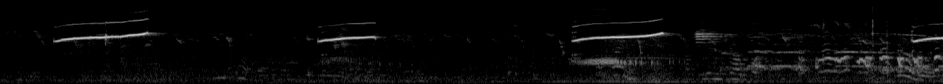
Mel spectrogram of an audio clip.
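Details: Oriental magpie-robin issuing its characteristic rival call, said to draw quick answers from males and females; three long, rising whistles, then a burst of mixed chattering and rustling noise toward the end.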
